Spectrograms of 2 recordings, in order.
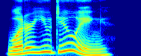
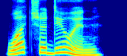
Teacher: instead of saying what are you doing, Americans often say what you doing? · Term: connected speech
